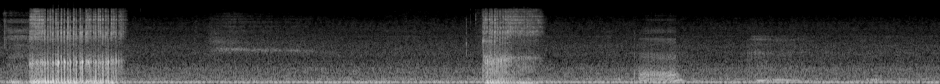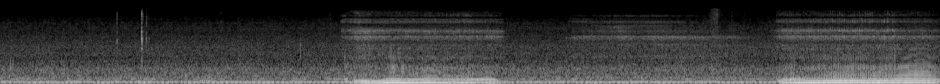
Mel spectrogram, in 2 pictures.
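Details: A person recorded asleep with mouth open and drooling, who later had a sore uvula and soft palate: loud, rough snoring on several breaths in, with quieter breathing between and steady room hum. Snoring.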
